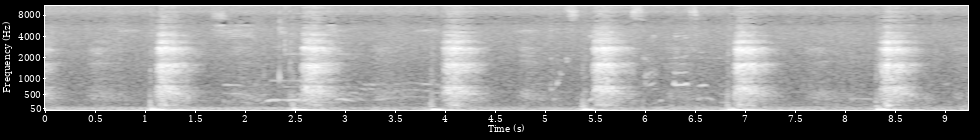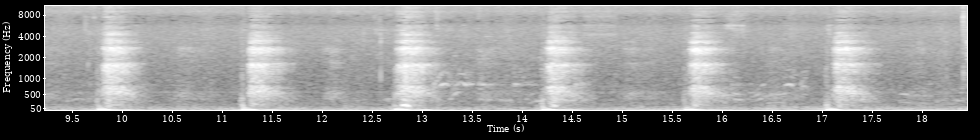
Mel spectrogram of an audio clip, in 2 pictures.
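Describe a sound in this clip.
A man breathes out sharply in a steady rhythm, close by.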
